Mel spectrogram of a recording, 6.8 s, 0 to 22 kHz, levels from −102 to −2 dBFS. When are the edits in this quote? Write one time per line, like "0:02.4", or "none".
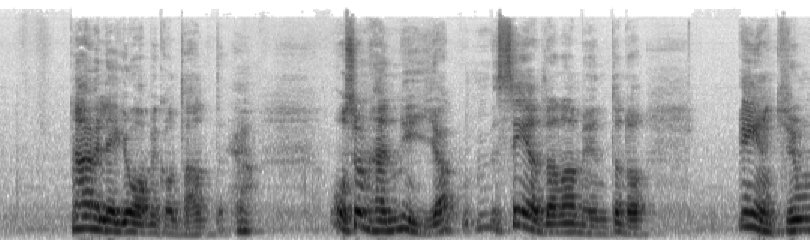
none

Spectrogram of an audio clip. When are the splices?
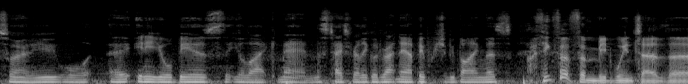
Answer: none

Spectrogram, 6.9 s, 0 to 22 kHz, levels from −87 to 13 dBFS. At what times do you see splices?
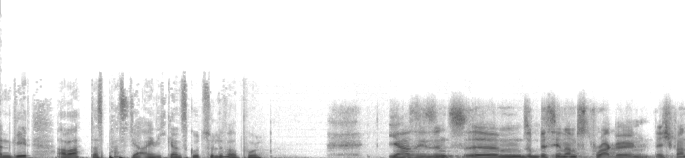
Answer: none

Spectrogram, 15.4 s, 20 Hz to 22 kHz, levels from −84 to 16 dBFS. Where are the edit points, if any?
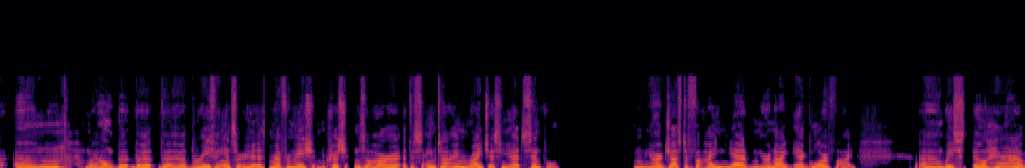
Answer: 0:04.0

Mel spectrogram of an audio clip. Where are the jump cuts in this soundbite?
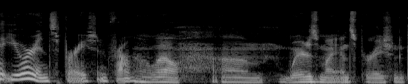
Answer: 0:01.3

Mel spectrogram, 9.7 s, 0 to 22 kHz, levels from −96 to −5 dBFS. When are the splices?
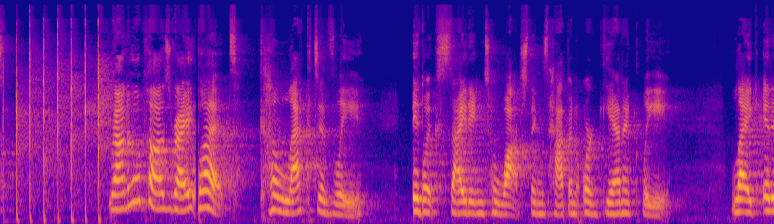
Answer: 0:02.4
0:05.3

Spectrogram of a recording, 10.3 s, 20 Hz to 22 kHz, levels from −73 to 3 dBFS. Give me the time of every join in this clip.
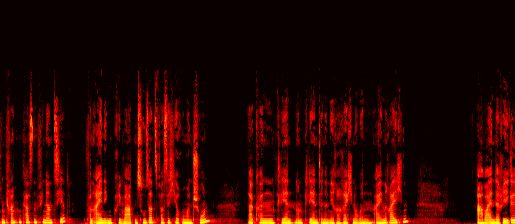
none

